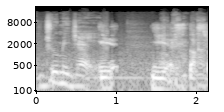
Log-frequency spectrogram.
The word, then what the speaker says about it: Jvmmie Jae: Have I pronounced it right? Jvmmie J.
